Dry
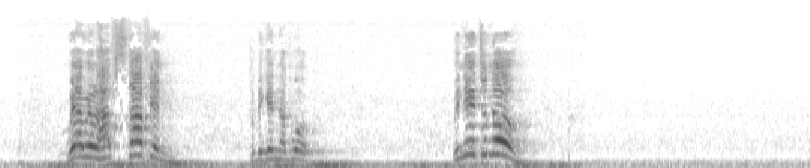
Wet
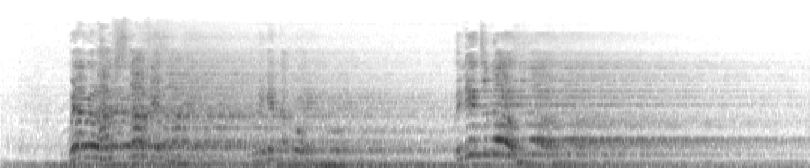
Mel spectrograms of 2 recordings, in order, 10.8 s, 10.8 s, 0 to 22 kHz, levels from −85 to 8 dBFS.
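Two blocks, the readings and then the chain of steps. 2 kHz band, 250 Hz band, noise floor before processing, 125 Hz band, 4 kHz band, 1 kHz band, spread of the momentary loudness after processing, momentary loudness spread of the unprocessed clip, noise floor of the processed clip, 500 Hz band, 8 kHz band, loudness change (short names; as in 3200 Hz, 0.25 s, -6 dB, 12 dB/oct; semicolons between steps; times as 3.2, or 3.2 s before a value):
+8.5 dB, +10.5 dB, -61 dBFS, +11.5 dB, +5.5 dB, +8.5 dB, 21 LU, 21 LU, -45 dBFS, +10.0 dB, +2.0 dB, +7.0 dB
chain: high shelf 7100 Hz -9.5 dB; diffused feedback echo 0.522 s, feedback 60%, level -7 dB; shoebox room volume 150 m³, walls furnished, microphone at 4.1 m; gain -1.5 dB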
